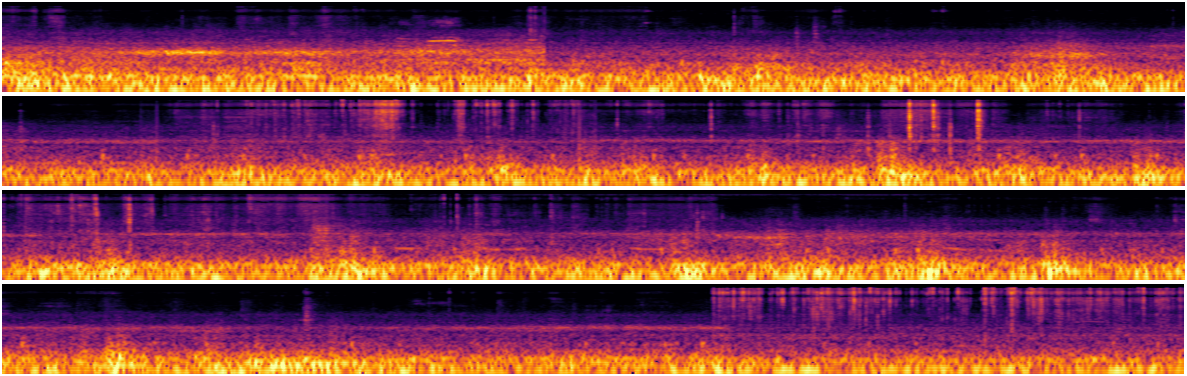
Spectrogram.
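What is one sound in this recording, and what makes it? A train rumbles steadily from inside a carriage.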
